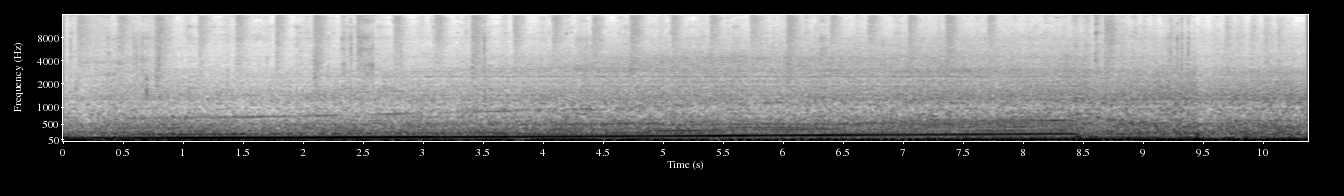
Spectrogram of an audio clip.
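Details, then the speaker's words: Nissan Skyline R32 with a budget Maxpeedingrods turbo and R35 GTR coilpacks, on a long full-throttle pull: strong note climbing steadily in pitch without stumbles. It runs well under full load, slightly on the rich side: normal full-load running. "It's running good, like especially when you're like under full load. It could be a bit less rich, a bit on the leaner side, say it like that, but like in general."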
